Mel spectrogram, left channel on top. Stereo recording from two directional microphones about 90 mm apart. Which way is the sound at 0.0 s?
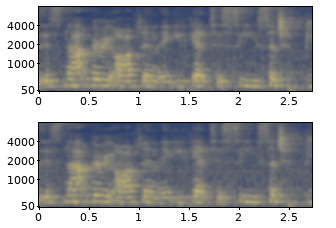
30° left (ahead or behind).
